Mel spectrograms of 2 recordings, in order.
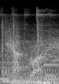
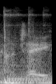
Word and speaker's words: karate: Cat Roddy, as you call it, correctly pronounced karate, is a defensive form.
